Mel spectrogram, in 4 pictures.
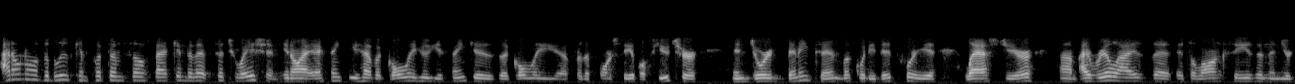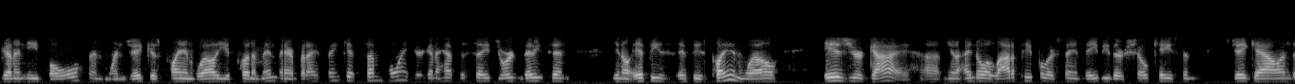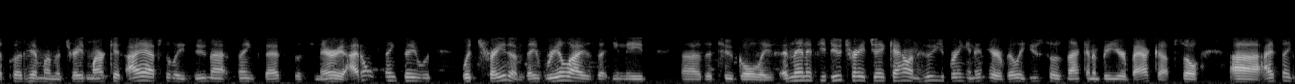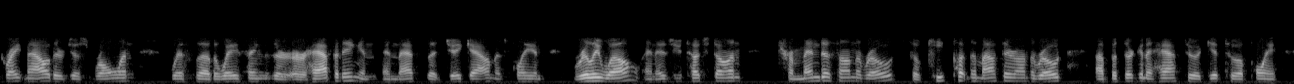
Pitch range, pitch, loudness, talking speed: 135-160 Hz, 145 Hz, -27 LUFS, 255 wpm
